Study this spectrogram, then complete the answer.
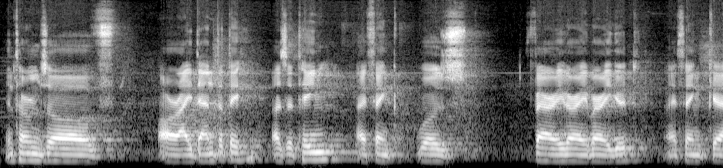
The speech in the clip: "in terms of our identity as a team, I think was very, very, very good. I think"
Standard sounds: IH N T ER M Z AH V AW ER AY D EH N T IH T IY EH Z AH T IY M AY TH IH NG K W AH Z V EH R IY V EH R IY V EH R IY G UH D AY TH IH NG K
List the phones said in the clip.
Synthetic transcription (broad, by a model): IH N T ER M Z AH V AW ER AY D EH N T IH T IY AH Z AH T IY M AY TH IH NG K W AH Z V EH R IY V EH R IY V EH R IY G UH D AY TH IH NG K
